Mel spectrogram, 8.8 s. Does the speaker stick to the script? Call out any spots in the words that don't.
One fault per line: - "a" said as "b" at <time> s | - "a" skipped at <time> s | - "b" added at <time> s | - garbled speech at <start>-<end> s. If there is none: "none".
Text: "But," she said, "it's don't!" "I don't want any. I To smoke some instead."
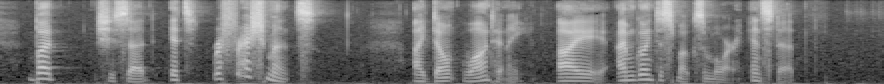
- "don't" said as "refreshments" at 2.1 s
- "I'm going" added at 6.1 s
- "more" added at 7.1 s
